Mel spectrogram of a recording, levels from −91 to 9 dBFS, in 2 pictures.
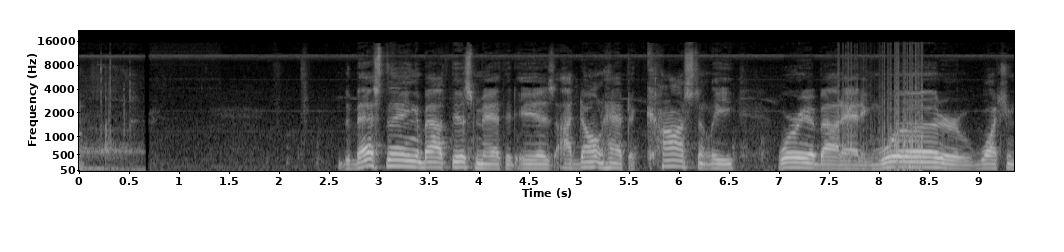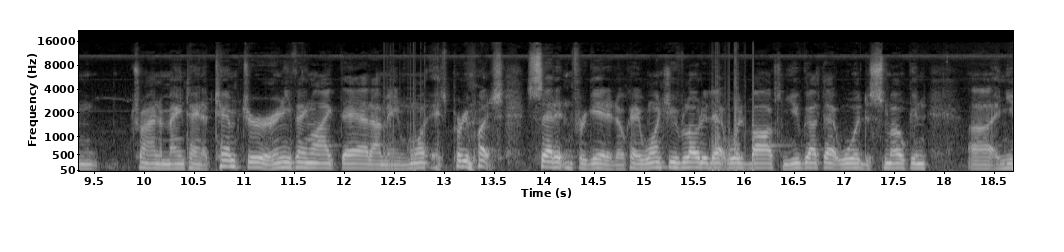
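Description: Three times the processor fell behind and missed a run of buffer deadlines, producing processor overload crackle at 7.60 to 8.44 s, 12.41 to 13.12 s and 15.66 to 16.11 s. Each missed buffer drops out as a tiny hard-edged gap of silence. The grain of the crackle fits very short buffers of around 1.5 ms. The first burst, with dozens of misses, sounds densest. The two later bursts are lighter gritty tearing over the sound, ending as the load clears.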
